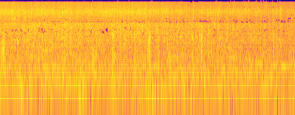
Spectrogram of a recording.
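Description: Chopped onions frying in hot oil in a kadhai, a steady sizzle, stirred with a spoon that scrapes and clicks against the pan now and then.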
